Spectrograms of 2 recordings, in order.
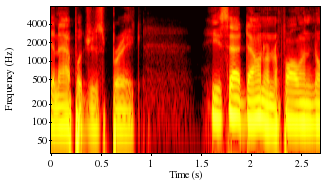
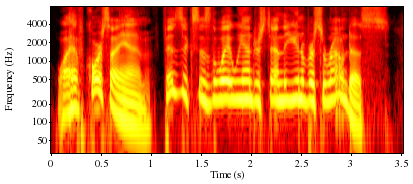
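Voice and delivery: put-on dangling old traveler; 4 dB louder than usual. William calling to Ricky from upside down, high and fussy. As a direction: call down politely from the rope.

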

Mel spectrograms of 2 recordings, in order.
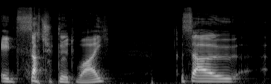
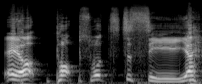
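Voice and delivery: put-on thick Yorkshire accent; 8 semitones higher, 8 dB louder than usual. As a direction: boom it out in broad Yorkshire. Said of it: "in a thick Yorkshire accent".

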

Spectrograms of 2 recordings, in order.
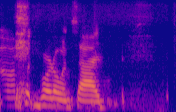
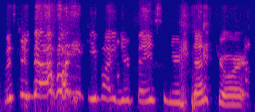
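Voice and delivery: higher, whiny classroom heckle; mocking student voice; 8 semitones higher than usual. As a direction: needle the teacher like a kid. Students mocking teacher questions.

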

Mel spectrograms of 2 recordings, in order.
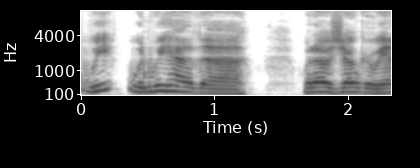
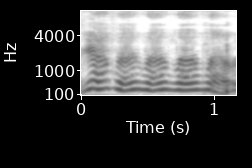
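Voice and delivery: higher, imitated little dog yapping; mock yapping barks; yappy dog bark; 8 semitones higher, 3 dB quieter than usual. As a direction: yap like an annoying small dog. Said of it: "you hear that yappy dog".

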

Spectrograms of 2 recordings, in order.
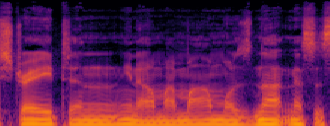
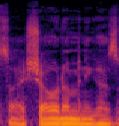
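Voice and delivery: ordinary delivery

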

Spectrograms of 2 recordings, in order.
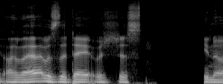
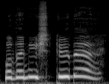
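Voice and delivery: high squeaky voice; 6 dB louder than usual. Pretend. Mimicking Mickey-like squeak.

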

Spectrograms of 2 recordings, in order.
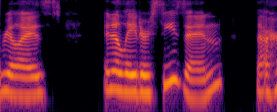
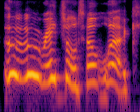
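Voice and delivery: urgent warning; 8 semitones higher, 8 dB louder than usual. Retold or imitated. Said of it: "she's like".

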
